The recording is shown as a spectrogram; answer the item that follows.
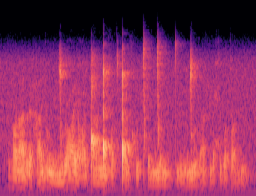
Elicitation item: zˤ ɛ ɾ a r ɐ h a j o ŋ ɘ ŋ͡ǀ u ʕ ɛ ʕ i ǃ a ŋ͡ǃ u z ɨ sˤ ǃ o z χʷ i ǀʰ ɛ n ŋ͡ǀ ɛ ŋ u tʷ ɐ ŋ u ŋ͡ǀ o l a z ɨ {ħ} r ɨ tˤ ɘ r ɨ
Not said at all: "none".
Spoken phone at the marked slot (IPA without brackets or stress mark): ħ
